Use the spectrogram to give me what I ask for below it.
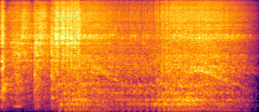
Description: Moto marca BMW arrancando
motocicleta
Sonidos: Transportes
